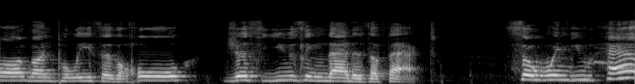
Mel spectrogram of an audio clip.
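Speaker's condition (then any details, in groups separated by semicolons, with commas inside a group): Cerebral palsy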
